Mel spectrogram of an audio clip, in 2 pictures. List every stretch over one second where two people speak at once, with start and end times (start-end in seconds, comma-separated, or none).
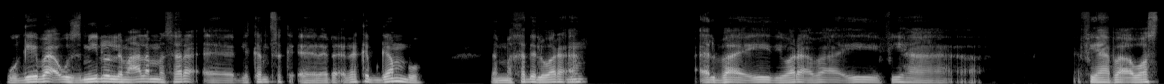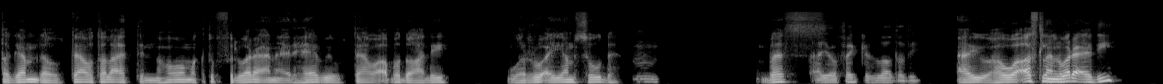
none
